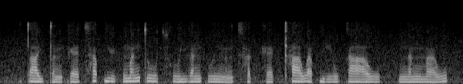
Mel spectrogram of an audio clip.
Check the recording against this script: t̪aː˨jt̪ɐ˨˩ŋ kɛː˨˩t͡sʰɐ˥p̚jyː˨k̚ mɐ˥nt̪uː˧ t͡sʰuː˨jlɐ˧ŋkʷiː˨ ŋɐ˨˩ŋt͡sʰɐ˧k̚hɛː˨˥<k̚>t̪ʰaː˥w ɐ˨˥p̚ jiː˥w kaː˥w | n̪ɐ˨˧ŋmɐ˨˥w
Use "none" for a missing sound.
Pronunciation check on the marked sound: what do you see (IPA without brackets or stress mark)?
k̚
